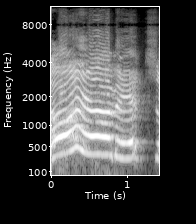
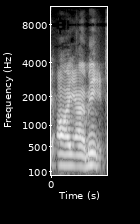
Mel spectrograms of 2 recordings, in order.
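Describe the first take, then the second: First: Very high, loud, drawn-out yell; in-your-face shout. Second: Said in the usual way. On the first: Acted. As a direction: holler it slowly into a stranger's face. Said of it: "Like that". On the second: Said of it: "you just say".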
